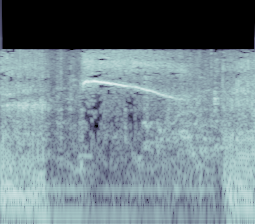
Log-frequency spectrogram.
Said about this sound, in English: Suddenly, the stillness of the night is shattered by an unearthly wail.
